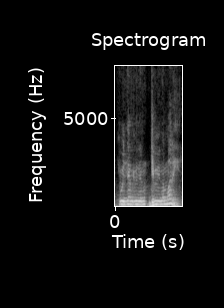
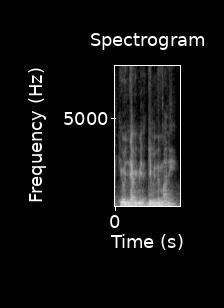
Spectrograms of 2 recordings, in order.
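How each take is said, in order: First: "never" and "money" pushed up, higher pitch on the repeat; emphatic repeat higher. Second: Said in the usual way. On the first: Real, not acted. Telling viewers how his brother withheld money, emphatic higher repeat. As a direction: hammer the complaint home, higher.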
